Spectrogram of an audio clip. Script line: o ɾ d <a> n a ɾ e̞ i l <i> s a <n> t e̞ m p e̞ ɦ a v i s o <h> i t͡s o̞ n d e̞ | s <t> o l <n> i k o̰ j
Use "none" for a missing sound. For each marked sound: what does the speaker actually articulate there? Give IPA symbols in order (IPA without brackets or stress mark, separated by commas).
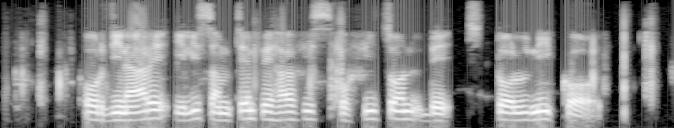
i, i, m, f, t, n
